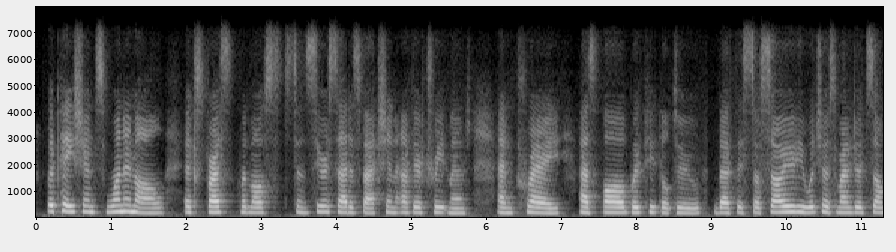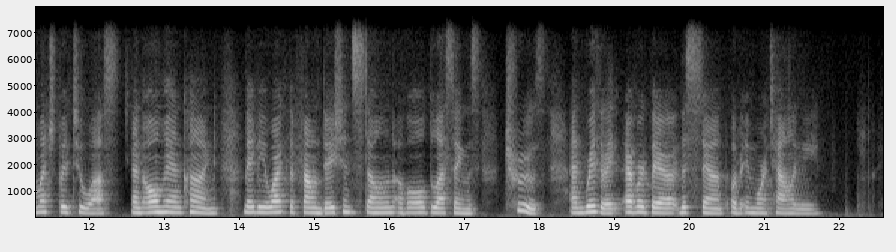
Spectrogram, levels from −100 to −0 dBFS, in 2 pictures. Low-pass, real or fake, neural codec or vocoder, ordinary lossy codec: 7.2 kHz; fake; codec, 16 kHz, 0.5 kbps, FunCodec, trained on Chinese and English, 25 frames a second; Opus, 64 kbps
